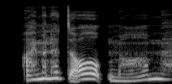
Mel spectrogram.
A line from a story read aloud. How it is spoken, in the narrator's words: mumbled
